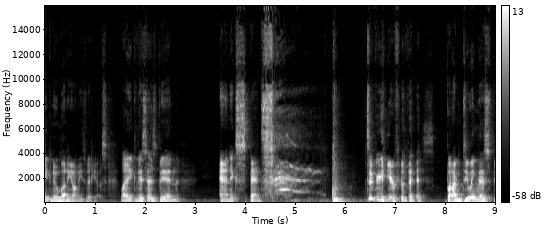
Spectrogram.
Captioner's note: laughing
